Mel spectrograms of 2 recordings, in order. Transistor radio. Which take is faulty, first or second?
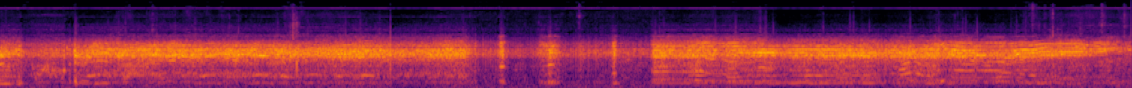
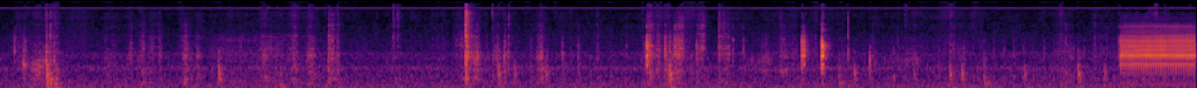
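second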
